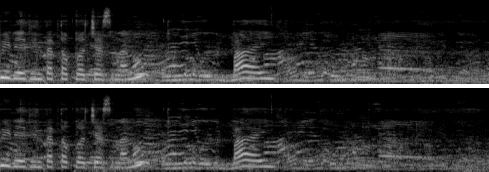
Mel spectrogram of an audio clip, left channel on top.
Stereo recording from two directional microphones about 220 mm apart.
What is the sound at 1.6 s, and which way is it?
Speech, 30° right (ahead or behind).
